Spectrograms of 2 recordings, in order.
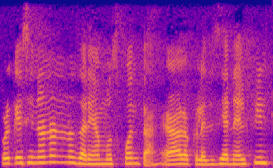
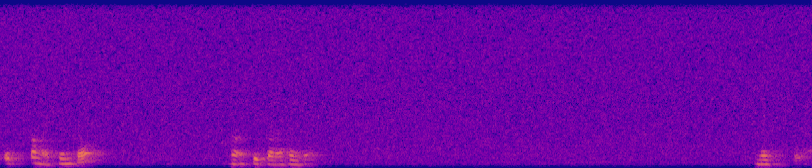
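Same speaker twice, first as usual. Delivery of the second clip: muttering to herself; 12 dB quieter than usual. Real, not acted. Muttering to herself while editing.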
